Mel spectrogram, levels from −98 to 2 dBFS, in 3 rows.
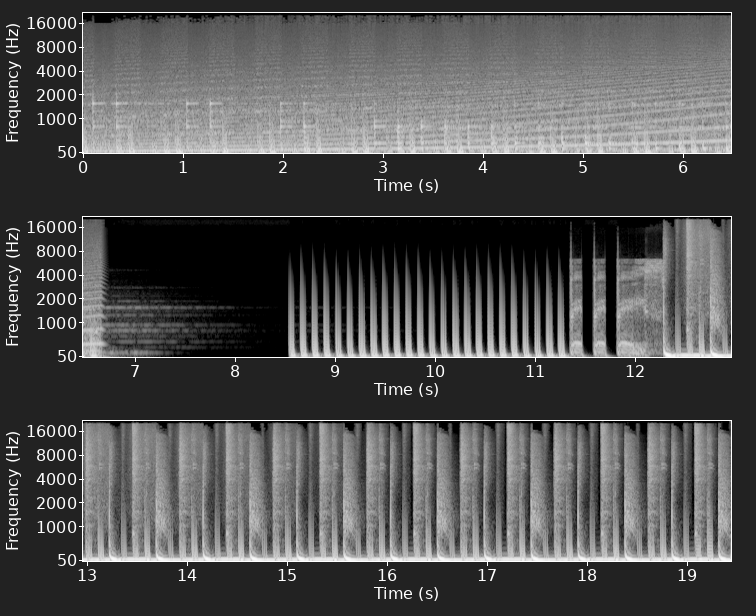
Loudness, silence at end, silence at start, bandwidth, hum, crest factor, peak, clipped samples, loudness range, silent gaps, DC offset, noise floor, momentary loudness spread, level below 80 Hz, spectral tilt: -13 LUFS; 0 s; 0 s; over 20 kHz; none; 12 dB; 0 dBFS; under 0.1%; 9 LU; none; under 0.1%; -80 dBFS; 8 LU; -14 dBFS; -5 dB/octave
